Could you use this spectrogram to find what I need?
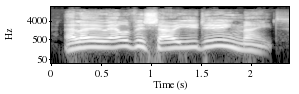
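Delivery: unhurried, deliberate, slow and drawn-out delivery. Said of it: "the Beatles met [name], and they were like".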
